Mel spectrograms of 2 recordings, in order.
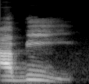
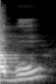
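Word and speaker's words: أبي: yang mati berarti kasrah berarti bacanya abi gak boleh dibaca gak boleh dibaca abu abui gak Boleh. Ini salah kalau dibaca bui.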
